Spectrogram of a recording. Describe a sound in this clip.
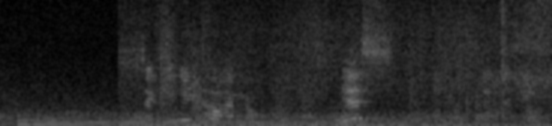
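A woman speaks briefly from across a room.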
